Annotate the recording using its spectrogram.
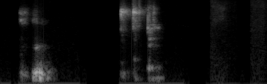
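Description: Computer mouse clicking a few times in short groups, with fainter ticks near the end.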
